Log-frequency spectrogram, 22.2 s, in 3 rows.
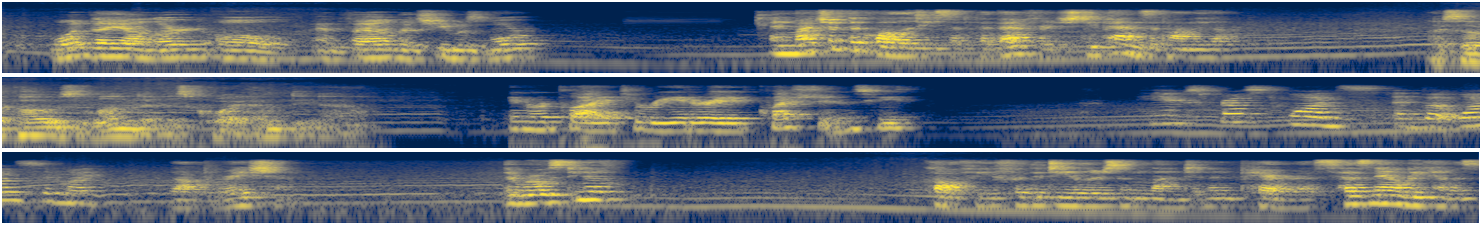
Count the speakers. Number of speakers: five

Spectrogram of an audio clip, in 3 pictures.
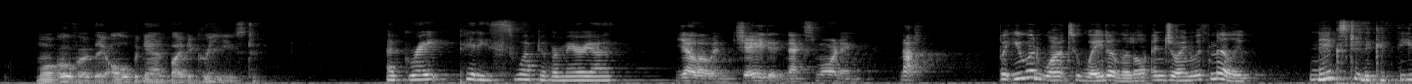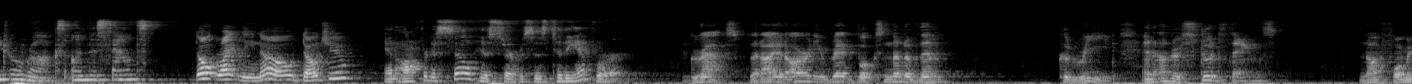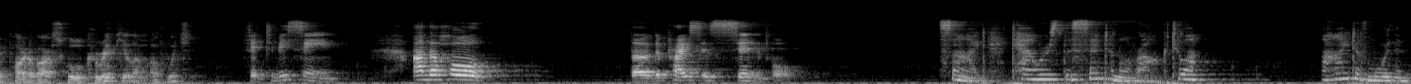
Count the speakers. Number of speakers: seven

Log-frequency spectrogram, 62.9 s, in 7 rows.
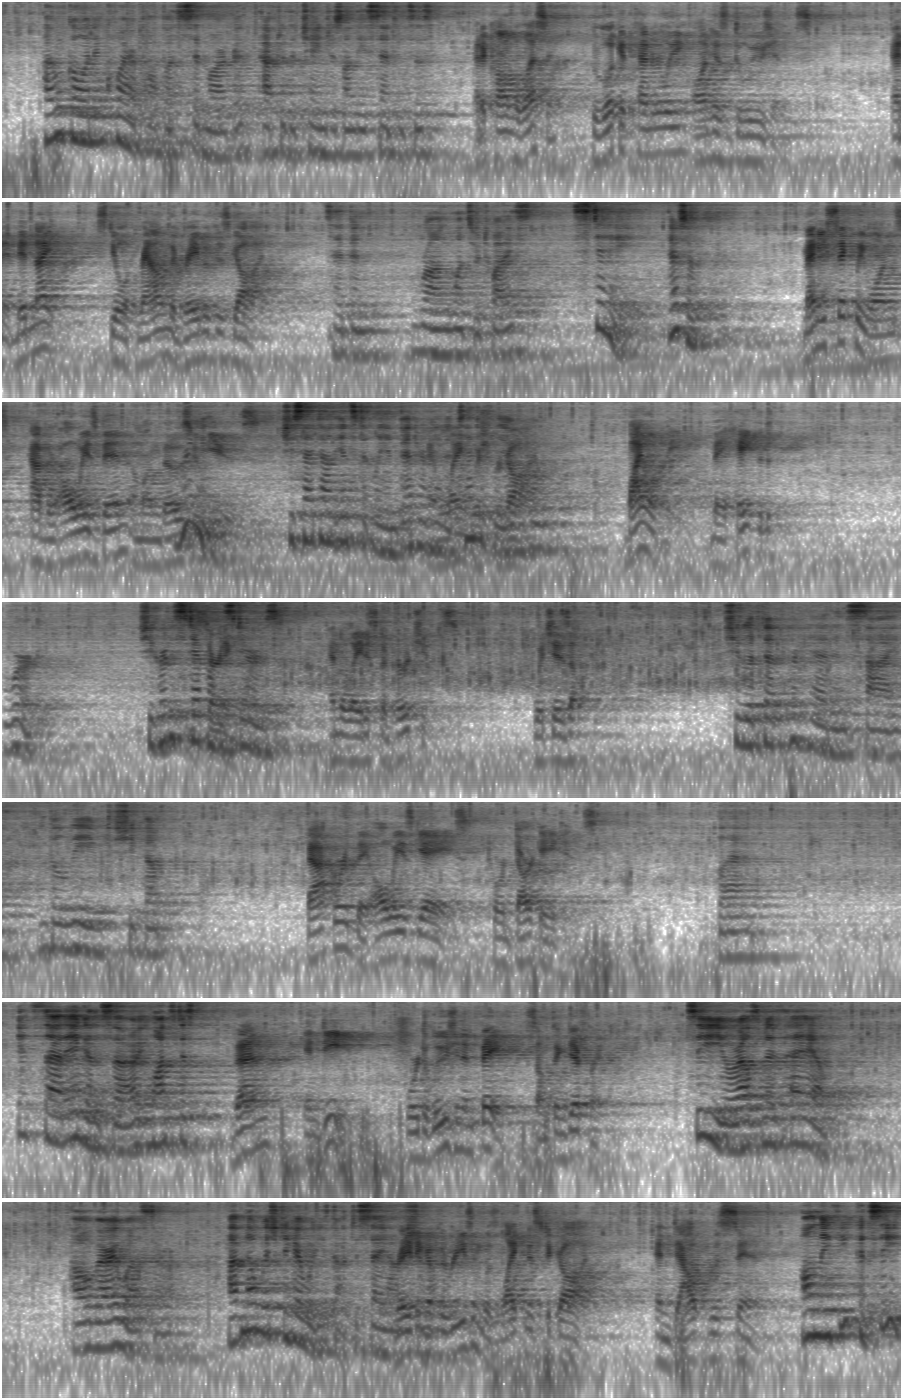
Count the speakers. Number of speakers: two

